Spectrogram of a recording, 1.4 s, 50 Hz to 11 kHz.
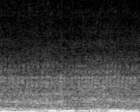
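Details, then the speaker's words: Ford KE TX3 Laser turbo, B6T twin-cam engine, revived after injector cleaner and left running to heat-cycle; steady even idle with a smooth low rumble and no misses, knocks or ticks; normal idle. "she's a gem. I'm happy. Oh, that sounds solid."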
